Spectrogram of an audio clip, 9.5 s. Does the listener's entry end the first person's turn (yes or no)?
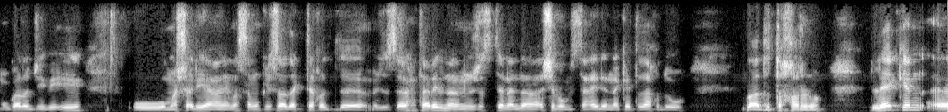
no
